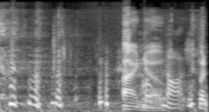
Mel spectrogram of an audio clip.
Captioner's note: chuckle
